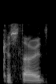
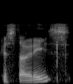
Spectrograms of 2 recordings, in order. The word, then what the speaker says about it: Custodes: That name pains me a bit, like when people call them custodes instead of custodies, because it's like Adeptus Descartes. Is that how it's pronounced?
